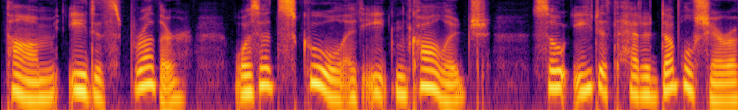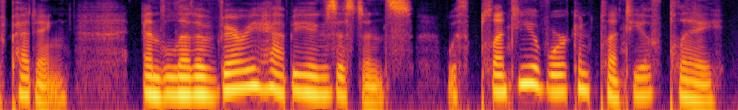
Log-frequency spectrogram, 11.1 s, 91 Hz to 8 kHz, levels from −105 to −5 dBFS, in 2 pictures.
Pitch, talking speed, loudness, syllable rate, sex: 185 Hz, 170 wpm, -22 LUFS, 5.0 syllables/s, female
